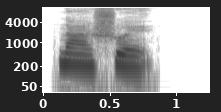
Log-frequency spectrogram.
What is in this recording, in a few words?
"纳税", Chinese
